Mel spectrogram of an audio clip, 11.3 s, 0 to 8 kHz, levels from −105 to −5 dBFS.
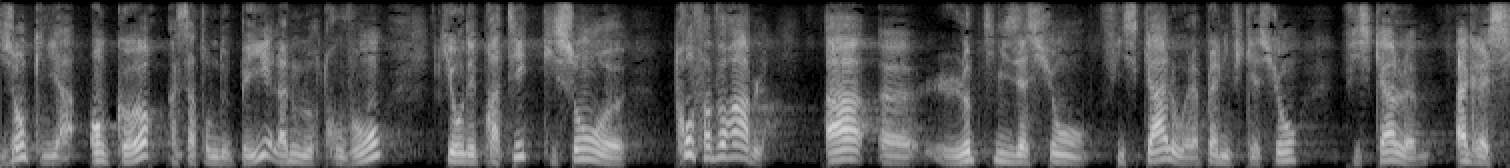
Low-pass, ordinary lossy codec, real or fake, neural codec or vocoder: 7.2 kHz; none; real; none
